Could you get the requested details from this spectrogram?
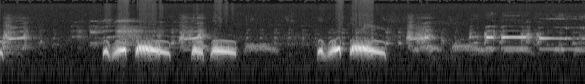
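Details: Spotted dove cooing, played to stimulate decoy birds. Three low, mellow phrases, each a quick stuttered double note followed by a longer descending coo. Fainter, higher whistled notes from other birds come between and after the phrases.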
